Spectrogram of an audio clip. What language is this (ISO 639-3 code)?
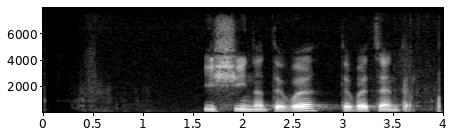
rus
